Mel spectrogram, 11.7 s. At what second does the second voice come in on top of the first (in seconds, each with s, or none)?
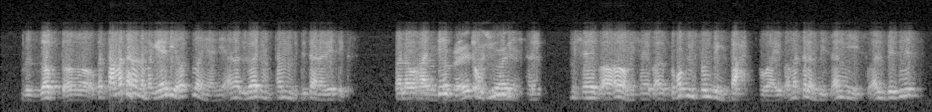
5.1 s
